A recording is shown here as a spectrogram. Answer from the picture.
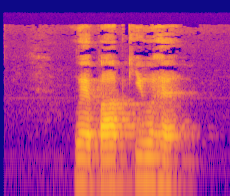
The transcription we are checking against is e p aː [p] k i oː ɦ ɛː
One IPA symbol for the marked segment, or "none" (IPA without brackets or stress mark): p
